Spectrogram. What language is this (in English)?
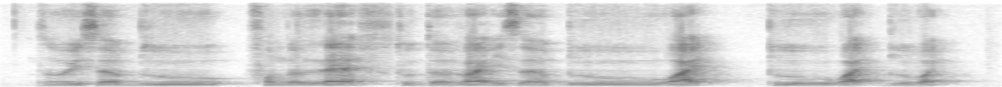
English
